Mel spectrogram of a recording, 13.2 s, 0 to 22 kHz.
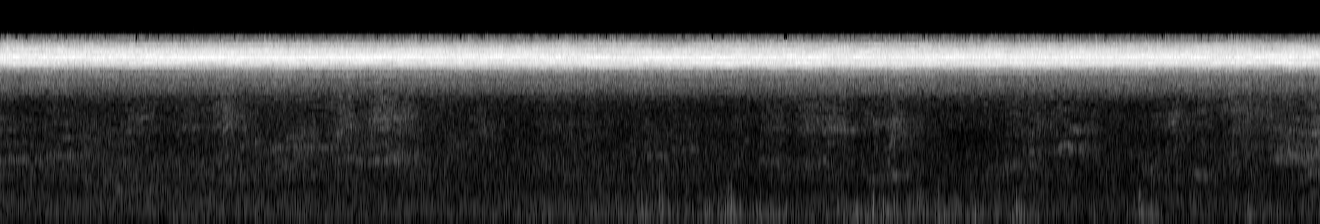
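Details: Kaempfer cicada shrilling on a park cherry tree at 17:35, 20 July 2018, evening, recorded up close; one continuous high-pitched metallic drone runs throughout, with faint low rustling beneath.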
